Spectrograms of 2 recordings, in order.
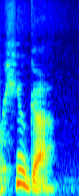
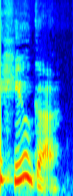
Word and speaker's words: hygge: hygge. – Do you mean eat a little more Danish? Because I would like to do that. – That would be very hygge.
